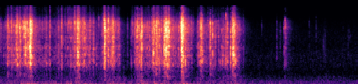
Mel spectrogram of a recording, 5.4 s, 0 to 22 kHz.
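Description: GAN 3x3 speed cube being turned rapidly by hand, its plastic layers clicking and rattling in quick runs of turns as the scramble is applied. The turning stops a little past halfway, leaving only a few faint ticks.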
